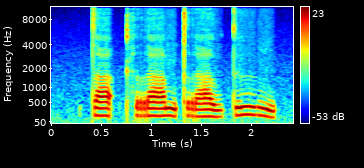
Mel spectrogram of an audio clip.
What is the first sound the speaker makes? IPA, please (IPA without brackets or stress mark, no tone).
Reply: t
